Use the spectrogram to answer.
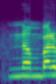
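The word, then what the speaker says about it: knee: ये देखेंगे 3 का नंबर बना हुआ है आपके पास। इसके बाद है आपके पास नी नी नी, इसमें के साइलेंट होगा, ठीक है।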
